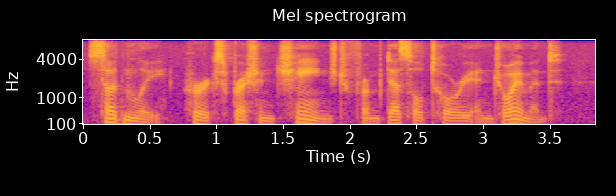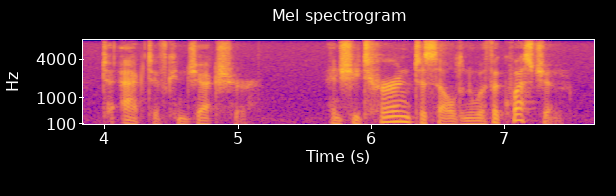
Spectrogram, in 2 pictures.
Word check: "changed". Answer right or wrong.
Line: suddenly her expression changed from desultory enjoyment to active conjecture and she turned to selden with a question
right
